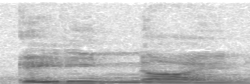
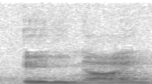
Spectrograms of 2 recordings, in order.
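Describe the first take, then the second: First: Eighty-nine drawn out slowly, each syllable weighted; slow stress on Eighty-nine. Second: Said in the usual way. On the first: Real, not acted. Retelling the elf's toy count, slow stress on Eighty-nine. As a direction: linger on Eighty-nine for disbelief. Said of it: "Etch-a-Sketches". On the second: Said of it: "I made".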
